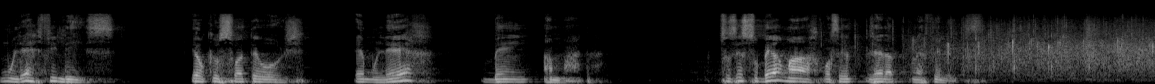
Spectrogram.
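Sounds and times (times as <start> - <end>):
speech: 0.0 - 1.2, 1.9 - 6.0, 7.2 - 9.9
audience applause: 8.0 - 11.5.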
